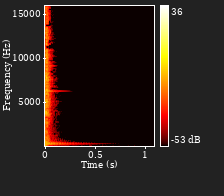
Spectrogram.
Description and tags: hihat closed2
X-Act heavy metal drum kit. Zildjian Avedis Quick Beat 14". All were recorded in studio with a Sennheiser e835 microphone plugged into a Roland Juno-G synthesizer. Needs some 15kHz EQ increase because of the dynamic microphone's treble roll-off. I recommend using Native Instruments Battery to launch the samples. Each of the Battery's cells can accept stacked multi-samples, and the kit can be played through an electronic drum kit through MIDI. Excellent results.
rockstar, metal, hi-hat, kit, heavy, tama, hihat, zildjian, drum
